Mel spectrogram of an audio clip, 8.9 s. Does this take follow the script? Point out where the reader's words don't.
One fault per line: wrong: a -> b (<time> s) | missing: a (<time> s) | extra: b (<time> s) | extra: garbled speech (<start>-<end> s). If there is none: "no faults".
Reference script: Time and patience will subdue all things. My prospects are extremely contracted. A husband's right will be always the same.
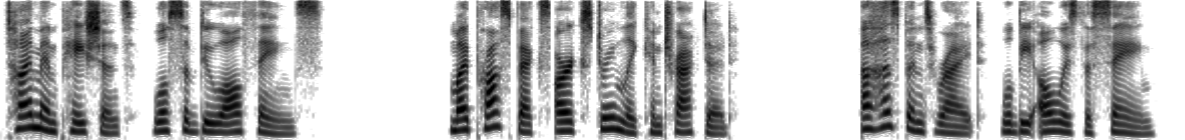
no faults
